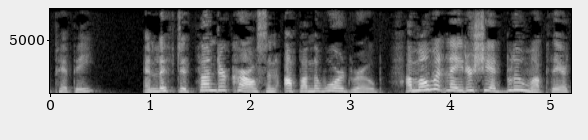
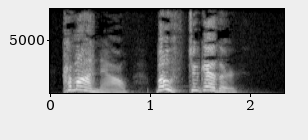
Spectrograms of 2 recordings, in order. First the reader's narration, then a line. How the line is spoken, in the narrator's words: yelled Thunder Carlson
